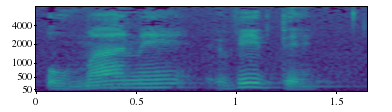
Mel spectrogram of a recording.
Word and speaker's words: Humanae Vitae: El Papa Pablo VI lo dijo muy claramente en su encíclica tan discutida pero tan profética, Humanae Vitae se pronuncia y se escribe Humanae Vitae, pero es latín y la manera de pronunciarlo es Humanae Vitae.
